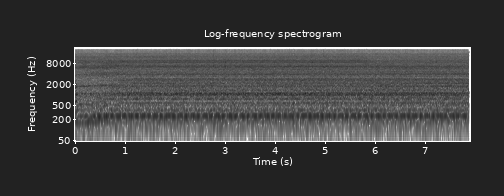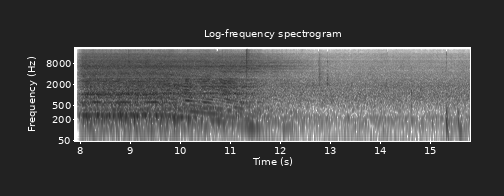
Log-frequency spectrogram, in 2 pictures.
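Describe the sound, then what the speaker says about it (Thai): An electric mixer beats butter at medium speed for a fruit jam roll sponge, a steady, loud motor whir holding for about eleven seconds before winding down and stopping, leaving quiet room tone. "ตีความเร็วปานกลางค่ะให้เนยเข้ากันดีนะคะ"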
